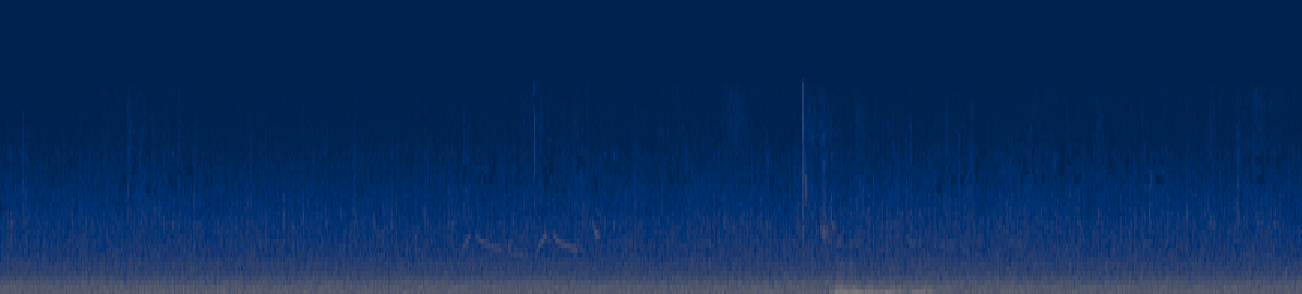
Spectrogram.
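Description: A combine harvester's engine drones steadily.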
